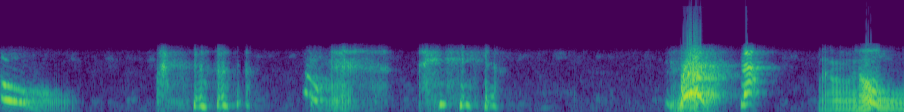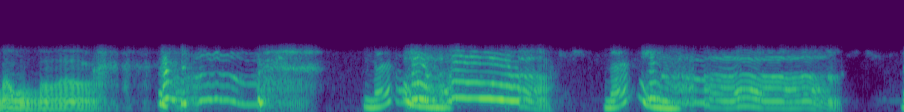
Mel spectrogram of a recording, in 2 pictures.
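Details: Pet dog making funny, unusual noises indoors: wavering, drawn-out harmonic whines and moaning grumbles in the second half, following a stretch of a person talking in German with short vocal bursts between the words.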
